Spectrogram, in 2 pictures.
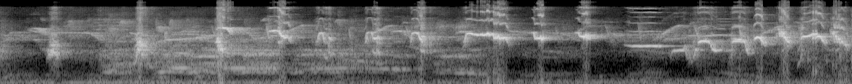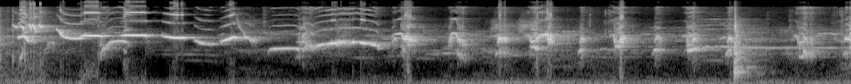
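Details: Champion contest Oriental magpie-robin battling on the track, its song full of fill-in phrases: a busy tumble of chattering notes building into clear, slurred whistles, then a run of sharp, evenly spaced chips.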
